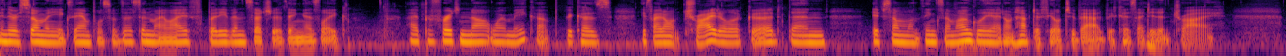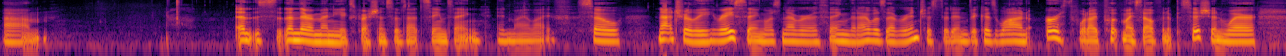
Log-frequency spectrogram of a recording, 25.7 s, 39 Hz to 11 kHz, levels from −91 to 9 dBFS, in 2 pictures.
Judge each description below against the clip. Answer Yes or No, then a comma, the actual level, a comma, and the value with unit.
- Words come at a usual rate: No, fast, 210 wpm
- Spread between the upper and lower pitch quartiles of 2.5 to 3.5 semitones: No, average, 5.2 semitones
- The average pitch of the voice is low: No, medium, 160 Hz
